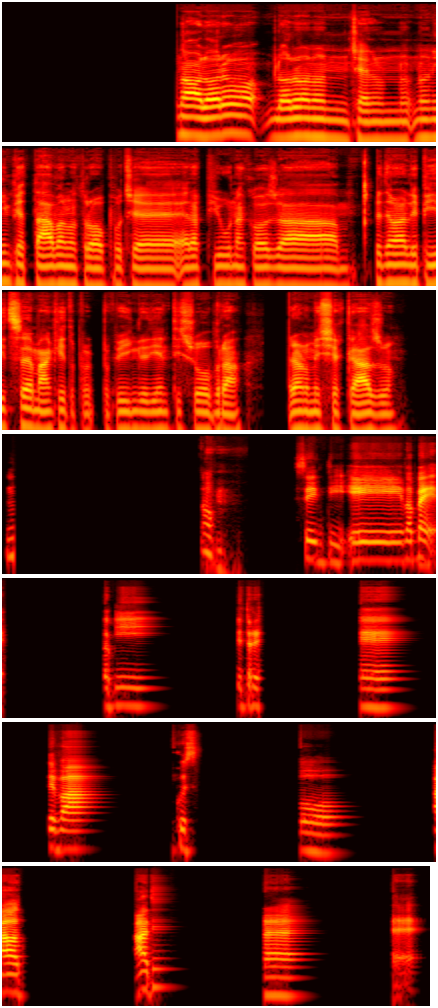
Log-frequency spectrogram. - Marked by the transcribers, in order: tapping; "cioè" said as "ceh"; "cioè" said as "ceh"; lip smack; "proprio" said as "propio"; unintelligible speech; static; throat clearing; distorted speech; other noise; unintelligible speech; unintelligible speech; unintelligible speech; mechanical hum
- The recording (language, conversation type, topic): Italian, podcast, Quale esperienza creativa ti ha fatto crescere di più?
